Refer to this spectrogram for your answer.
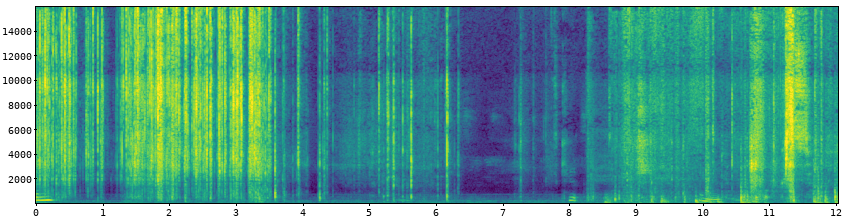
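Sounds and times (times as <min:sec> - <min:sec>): packaging crinkling: 0:00.0 - 0:06.4.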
